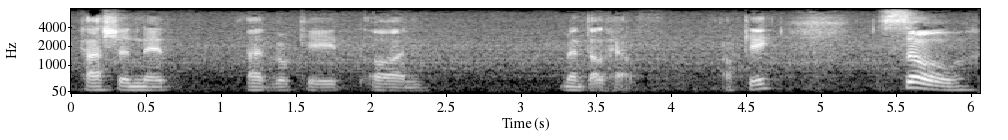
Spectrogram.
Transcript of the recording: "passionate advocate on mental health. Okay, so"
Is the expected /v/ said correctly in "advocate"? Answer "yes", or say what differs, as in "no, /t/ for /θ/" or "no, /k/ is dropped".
yes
